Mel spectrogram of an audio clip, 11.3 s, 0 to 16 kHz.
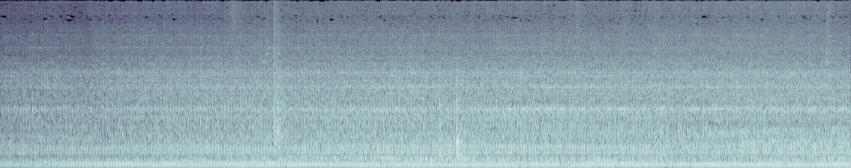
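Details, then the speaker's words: Warm diesel (a Penta from Tulungagung, road-tested about 60 km, no oil leaks) idles with an even, steady low clatter, no misses or hunting; thin smoke when hot considered normal, healthy idle. "kalau mesin panas itu akan tetap mengeluarkan asap seperti ini ini ada tipis-tipis asap seperti ini ini adalah wajar"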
